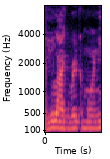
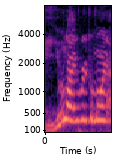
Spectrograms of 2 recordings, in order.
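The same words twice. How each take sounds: First: Said in the usual way. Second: Much higher, louder, thrilled disbelief; giddy high-pitched fan question; excited squeal. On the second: Retold or imitated. Re-asks the question, much more excited.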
